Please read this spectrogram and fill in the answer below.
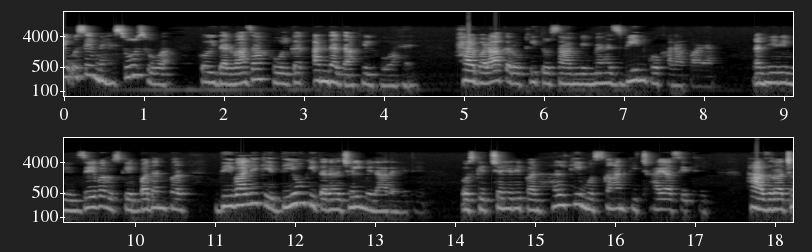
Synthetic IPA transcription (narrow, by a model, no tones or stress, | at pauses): kiʊsemɛɦsuːsɦuakoːid̪ɐɾʋaːzafʰoːlkɐɾɐ̃nd̪əɾd̪aːxɪlɦuaɦɛː | hɐɾbɐɽakɐɾoʈʰit̪osaːmnemɐɦzbiːnkokʰɐɽ̃apaːjaː | ɐ̃mɖʱeːɾemẽzeːʋəɾʊskebɐd̪ənpɐɾ | d̪iːʋaːliked̪iːjõkit̪ɐɾəɦd͡ʒʱɪlmɪ̃laɾɐɦet̪ʰeː | ʊsket͡ʃɛɦɾepɐɾhɐlkimʊskaːnkit͡ʃʰaːjaset̪ʰiː | haːzɾat͡ʃʰ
